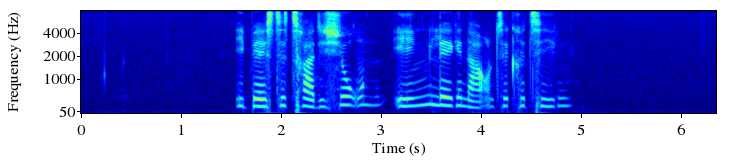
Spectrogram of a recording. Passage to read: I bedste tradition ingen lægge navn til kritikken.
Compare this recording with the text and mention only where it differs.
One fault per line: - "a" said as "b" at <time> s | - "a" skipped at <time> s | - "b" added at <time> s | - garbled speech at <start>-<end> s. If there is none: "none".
none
